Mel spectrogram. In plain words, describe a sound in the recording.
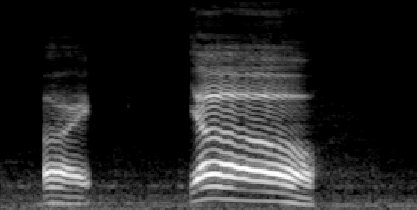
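A man speaks close to a microphone in a calm, drawn-out voice.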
